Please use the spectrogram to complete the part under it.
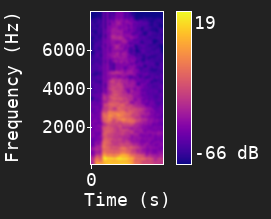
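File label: "bie", Spanish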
